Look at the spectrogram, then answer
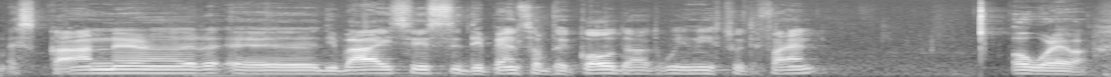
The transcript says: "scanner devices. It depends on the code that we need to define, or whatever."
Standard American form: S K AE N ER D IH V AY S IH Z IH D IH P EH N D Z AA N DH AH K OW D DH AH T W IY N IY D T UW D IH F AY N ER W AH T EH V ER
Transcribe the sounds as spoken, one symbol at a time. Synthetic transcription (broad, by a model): S K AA N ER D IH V AY S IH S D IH P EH N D S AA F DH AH K OW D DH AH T W IY N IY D T UW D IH F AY N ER W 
